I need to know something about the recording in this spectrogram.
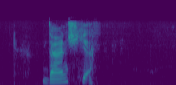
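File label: tlacochahuaya, Zapotec; mountain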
